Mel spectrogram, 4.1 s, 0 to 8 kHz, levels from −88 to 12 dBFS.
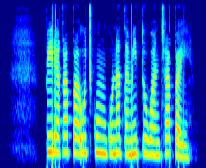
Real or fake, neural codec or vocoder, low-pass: real; none; 7.2 kHz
